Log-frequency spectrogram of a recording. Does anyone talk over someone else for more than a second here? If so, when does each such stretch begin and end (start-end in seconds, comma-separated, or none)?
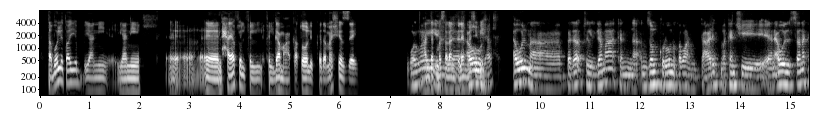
7.6-9.0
